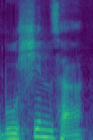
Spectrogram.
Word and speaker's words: Musinsa: such as CJ Olivion Musinsa in Korea we pronounce it bushinsa uh that's the kind of a conglish right there they got to be h after s but that's the how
